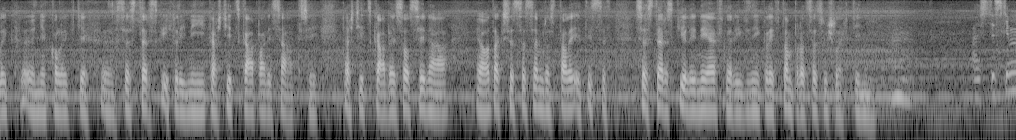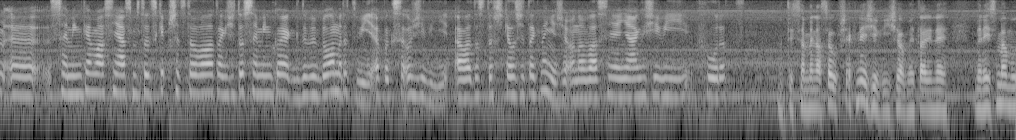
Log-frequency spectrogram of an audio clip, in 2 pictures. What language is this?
Czech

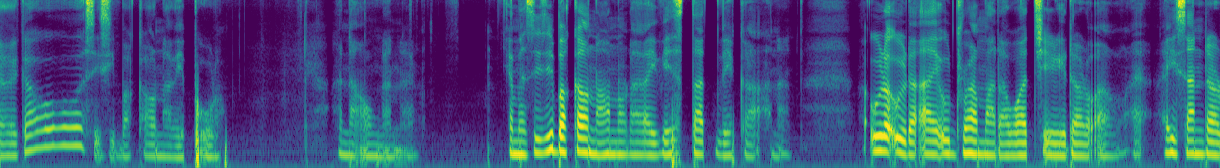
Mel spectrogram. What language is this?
Abadi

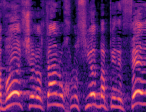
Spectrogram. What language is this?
Hebrew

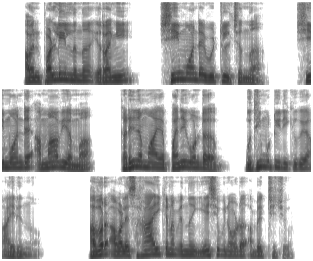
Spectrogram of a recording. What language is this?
Malayalam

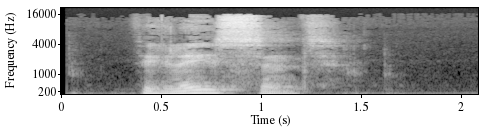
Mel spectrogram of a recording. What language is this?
Kabyle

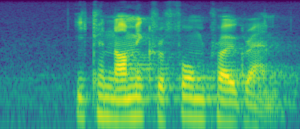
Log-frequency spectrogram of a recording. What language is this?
English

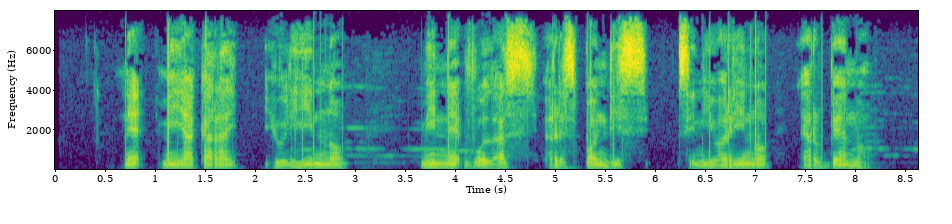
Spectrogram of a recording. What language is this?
Esperanto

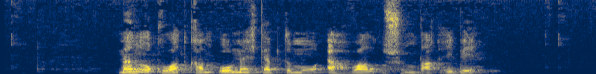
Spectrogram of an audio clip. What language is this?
Uyghur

